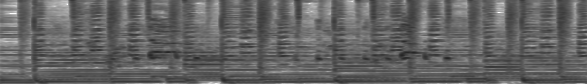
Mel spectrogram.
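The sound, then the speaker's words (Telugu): Chicken clucking, a hen sounding in short bursts, woven into loud rhythmic music with a steady beat. “ఎగరుతూ పాకే వీరమైన ఒక కోడి.”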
